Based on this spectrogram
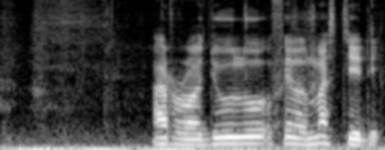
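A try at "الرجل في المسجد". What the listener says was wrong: Ar-rajulu ya, ju-nya jangan panjang ya, pendek. Iya, ar-rajulu fil masjidi.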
